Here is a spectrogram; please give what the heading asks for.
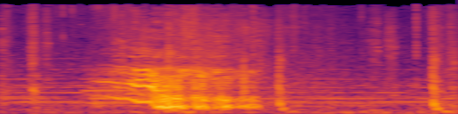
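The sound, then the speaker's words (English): A chestnut horse with a white blaze whinnies in a stable, one loud, raspy neigh that falls in pitch. A few faint knocks or shuffles follow. “The first girl smiles at a chestnut horse with a white blaze on its forehead.”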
